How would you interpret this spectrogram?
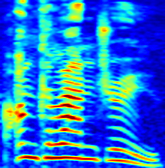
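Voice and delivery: put-on boy shouts the name as memory returns. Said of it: "he shouted out".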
